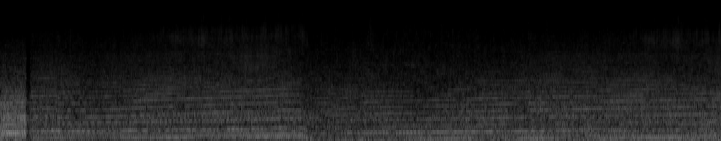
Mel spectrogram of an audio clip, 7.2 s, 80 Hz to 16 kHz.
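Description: Race cars in a racing video game, a classic Ferrari 348 among them, roar steadily with strong engine harmonics and a brief gear shift near the start, then a pitch drop and another shift midway, loud and continuous with no talk.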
